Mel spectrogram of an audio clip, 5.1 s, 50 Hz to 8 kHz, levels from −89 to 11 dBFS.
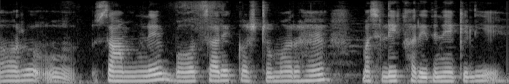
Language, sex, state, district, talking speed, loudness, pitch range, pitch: Hindi, female, Punjab, Fazilka, 130 wpm, -19 LUFS, 160-175 Hz, 165 Hz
